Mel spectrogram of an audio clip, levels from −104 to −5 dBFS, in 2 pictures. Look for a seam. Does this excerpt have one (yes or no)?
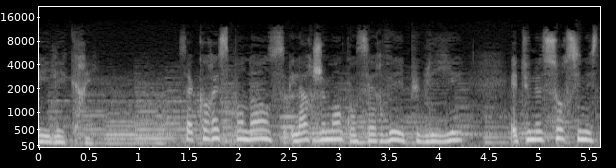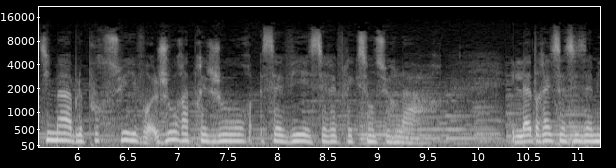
yes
